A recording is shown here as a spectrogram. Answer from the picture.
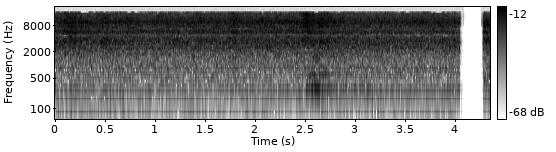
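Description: Steady background room tone: a continuous low hum over an even hiss, with a brief faint sound about two and a half seconds in.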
